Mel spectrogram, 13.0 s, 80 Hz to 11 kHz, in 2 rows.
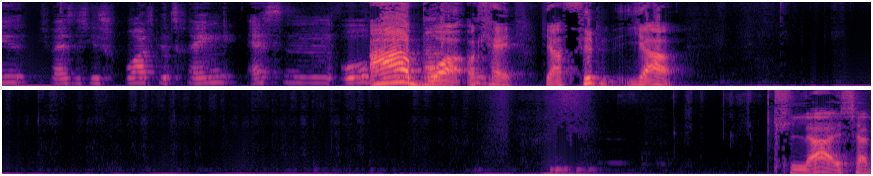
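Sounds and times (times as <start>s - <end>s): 
speech: 0.0s - 5.2s, 12.4s - 13.0s
felt-tip pen drawing lines on a sheet of paper: 5.3s - 12.1s.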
